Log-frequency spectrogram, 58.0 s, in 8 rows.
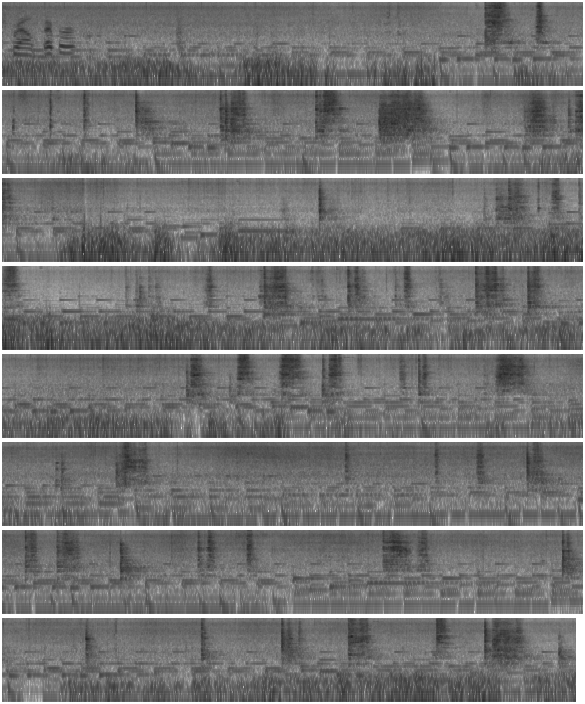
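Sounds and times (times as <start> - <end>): rice sizzling on a griddle: 0.0 - 58.0
metal spatulas scraping griddle: 5.8 - 15.4, 20.6 - 22.2, 23.3 - 49.7, 50.3 - 52.2, 53.1 - 53.7, 54.3 - 58.0.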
